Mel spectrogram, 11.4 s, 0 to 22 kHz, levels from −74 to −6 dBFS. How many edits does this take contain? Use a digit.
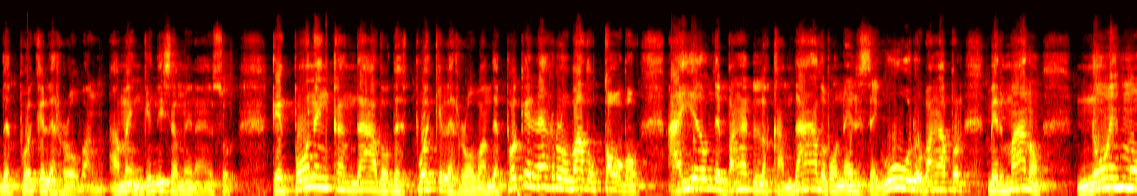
2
